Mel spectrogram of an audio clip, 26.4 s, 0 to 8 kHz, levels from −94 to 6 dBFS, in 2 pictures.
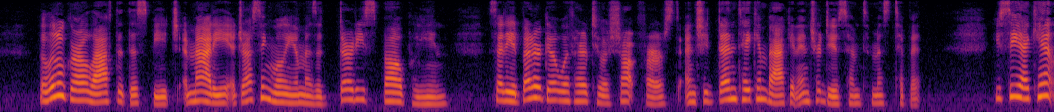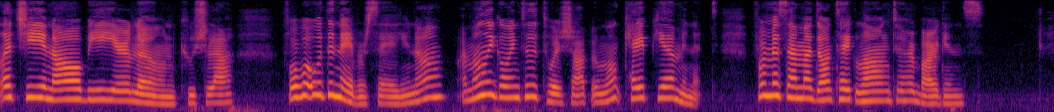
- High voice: Yes, high, 210 Hz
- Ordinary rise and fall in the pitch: No, wide, 7.0 semitones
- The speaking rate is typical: Yes, average, 180 wpm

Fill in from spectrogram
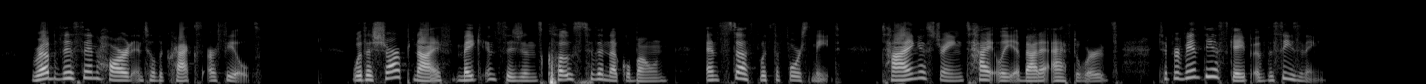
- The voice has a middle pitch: No, high, 200 Hz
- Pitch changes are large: Yes, wide, 6.0 semitones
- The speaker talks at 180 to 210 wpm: No, average, 170 wpm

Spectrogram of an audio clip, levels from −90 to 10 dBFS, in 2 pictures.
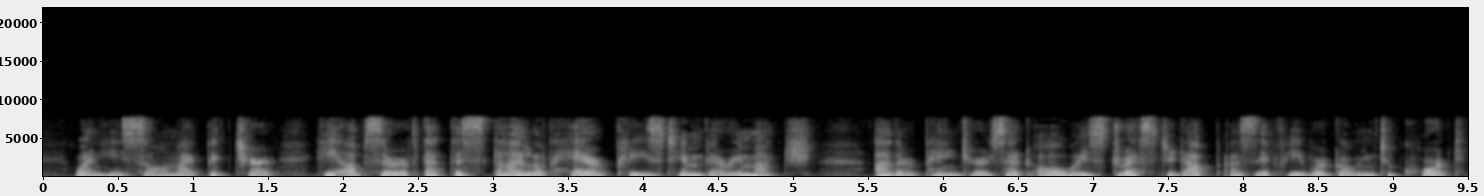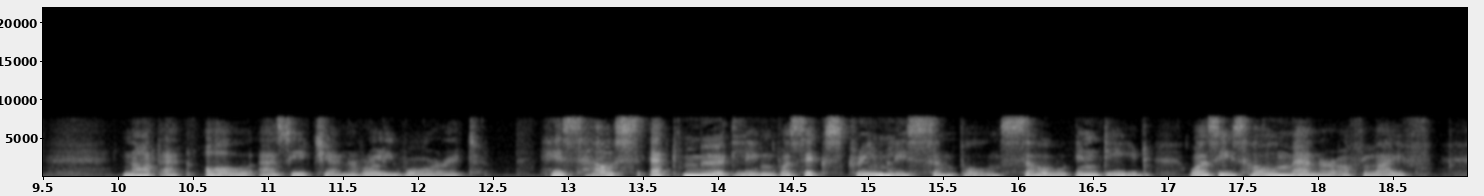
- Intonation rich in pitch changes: Yes, wide, 5.8 semitones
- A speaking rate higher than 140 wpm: Yes, average, 165 wpm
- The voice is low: No, medium, 185 Hz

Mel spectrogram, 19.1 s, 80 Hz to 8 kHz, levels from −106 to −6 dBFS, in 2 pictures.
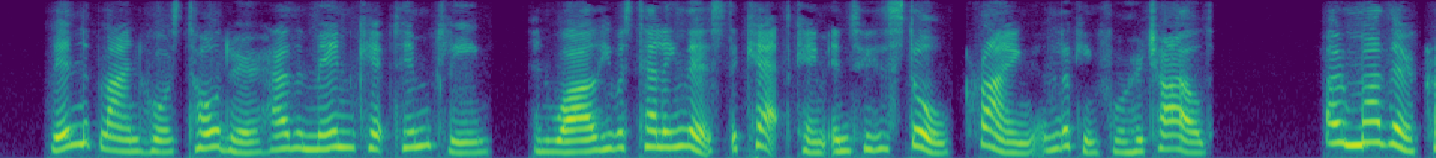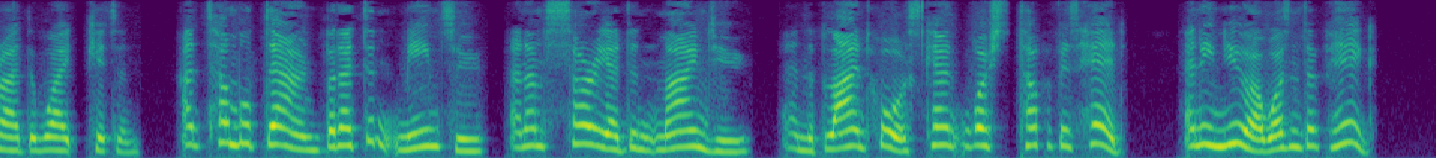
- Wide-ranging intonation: Yes, wide, 6.0 semitones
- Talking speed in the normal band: No, fast, 220 wpm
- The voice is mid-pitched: No, very high, 270 Hz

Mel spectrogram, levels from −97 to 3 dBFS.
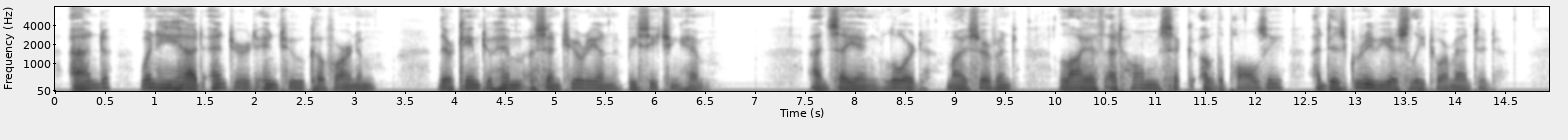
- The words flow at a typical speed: No, slow, 130 wpm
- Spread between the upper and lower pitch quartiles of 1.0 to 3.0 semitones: Yes, narrow, 2.4 semitones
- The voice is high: No, low, 120 Hz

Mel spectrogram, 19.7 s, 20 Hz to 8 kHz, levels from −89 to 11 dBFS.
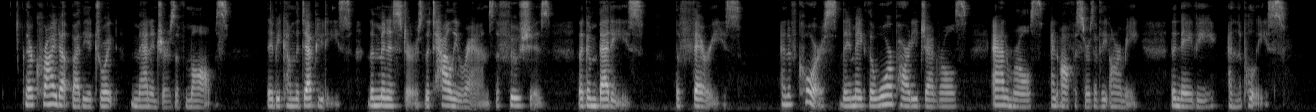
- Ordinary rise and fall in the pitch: No, narrow, 2.3 semitones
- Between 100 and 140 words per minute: Yes, slow, 135 wpm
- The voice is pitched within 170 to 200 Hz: Yes, high, 190 Hz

